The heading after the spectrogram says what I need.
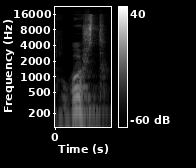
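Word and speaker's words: گوشت: তো সেটার উচ্চারণটা কিরকম হবে, গাফ ওয়াও পেশ গো শিন তা গোশত।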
